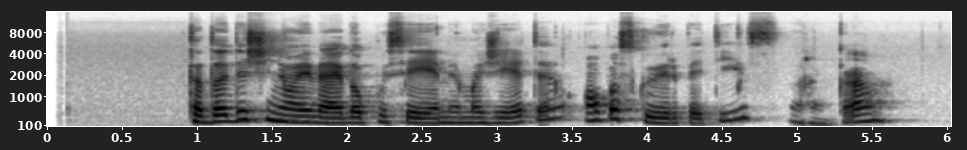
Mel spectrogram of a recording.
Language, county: Lithuanian, Kaunas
